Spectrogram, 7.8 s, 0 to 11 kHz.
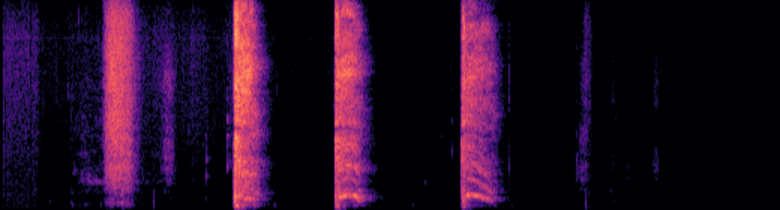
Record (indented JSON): {
  "three_cough_length": "7.8 s",
  "three_cough_amplitude": 28795,
  "three_cough_signal_mean_std_ratio": 0.25,
  "survey_phase": "beta (2021-08-13 to 2022-03-07)",
  "age": "65+",
  "gender": "Female",
  "wearing_mask": "No",
  "symptom_none": true,
  "smoker_status": "Ex-smoker",
  "respiratory_condition_asthma": false,
  "respiratory_condition_other": false,
  "recruitment_source": "REACT",
  "submission_delay": "2 days",
  "covid_test_result": "Negative",
  "covid_test_method": "RT-qPCR"
}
